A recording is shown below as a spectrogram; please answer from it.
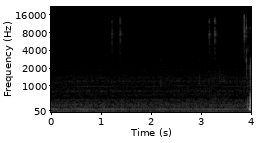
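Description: A handful of faint, sharp clicks over a low steady hum: a pair about a second in and a few more after three seconds.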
